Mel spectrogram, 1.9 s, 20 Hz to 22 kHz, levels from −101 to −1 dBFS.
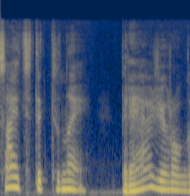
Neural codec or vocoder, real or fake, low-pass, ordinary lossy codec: vocoder, 48 kHz, 128 mel bands, Vocos; fake; 14.4 kHz; AAC, 96 kbps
